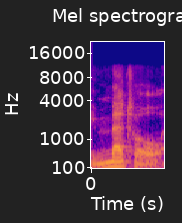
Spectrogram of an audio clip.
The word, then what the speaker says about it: Mettle: So mental health, first, it's spelled M-E-T-T-L-E, metal, as in like one's inner strength, one's inner reserve.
